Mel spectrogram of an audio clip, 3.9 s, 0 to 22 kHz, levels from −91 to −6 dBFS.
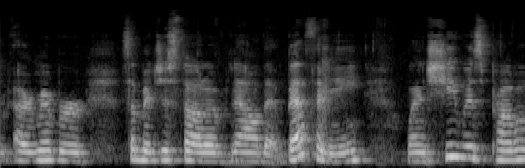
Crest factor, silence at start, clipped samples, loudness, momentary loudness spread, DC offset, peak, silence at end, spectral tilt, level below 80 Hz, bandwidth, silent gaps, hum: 18 dB; 0 s; under 0.1%; -33 LUFS; 8 LU; under 0.1%; -14 dBFS; 0 s; -4 dB/octave; under -90 dBFS; 14.5 kHz; none; none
